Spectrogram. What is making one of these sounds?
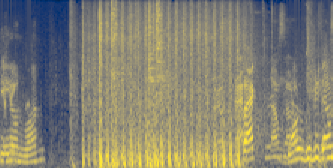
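A rifle fires in a rapid burst of shots.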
